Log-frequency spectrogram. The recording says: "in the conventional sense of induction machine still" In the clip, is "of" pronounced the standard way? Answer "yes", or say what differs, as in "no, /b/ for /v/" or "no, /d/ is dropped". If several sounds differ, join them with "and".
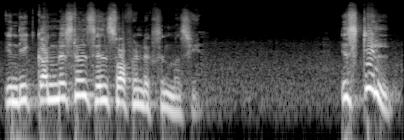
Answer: no, /p/ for /v/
